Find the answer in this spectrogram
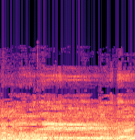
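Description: Group of voices chanting a devotional song in long held notes, with steady musical accompaniment.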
